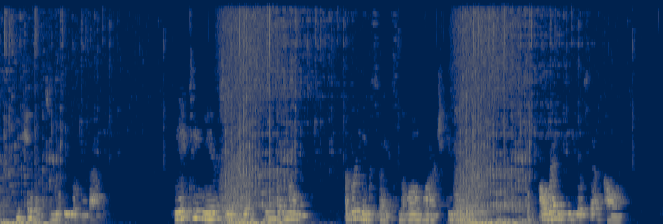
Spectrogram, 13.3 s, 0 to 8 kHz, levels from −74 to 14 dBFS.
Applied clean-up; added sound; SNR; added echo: classical method WPE with log-MMSE.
